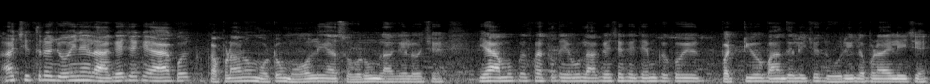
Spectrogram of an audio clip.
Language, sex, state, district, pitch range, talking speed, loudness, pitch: Gujarati, male, Gujarat, Gandhinagar, 135-165 Hz, 200 wpm, -18 LUFS, 150 Hz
